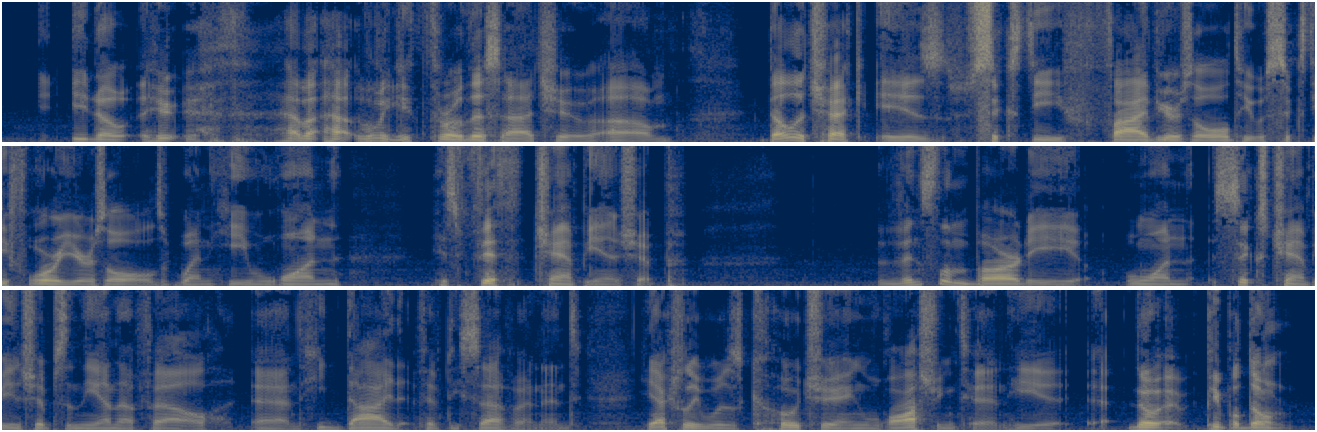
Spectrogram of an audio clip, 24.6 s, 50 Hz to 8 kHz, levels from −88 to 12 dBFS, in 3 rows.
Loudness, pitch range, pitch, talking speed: -29 LUFS, 90-115 Hz, 95 Hz, 125 wpm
